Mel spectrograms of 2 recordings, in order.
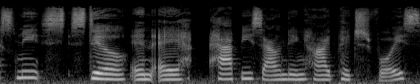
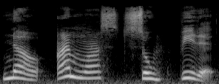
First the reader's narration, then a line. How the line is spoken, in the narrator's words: I said in my rough voice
